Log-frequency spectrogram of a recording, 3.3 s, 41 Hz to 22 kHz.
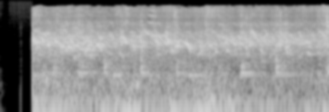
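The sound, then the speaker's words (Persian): A dense chorus of about 3000 chickens clucking and chattering continuously on a 40-metre poultry farm beside the river of the Ghorband valley, in Tatamdara village, Parwan province, with short repeated cluck tones rising above a constant, busy background of fowl noise. “در کنار ساحل دریای دره غوربند مکان بزرگ 40 متره حدود 3000 مرغ پرورش داده می شد که یکی از این فارم های مرغداری در روستای تتمدره ولایت پروان موقعیت داشت.”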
